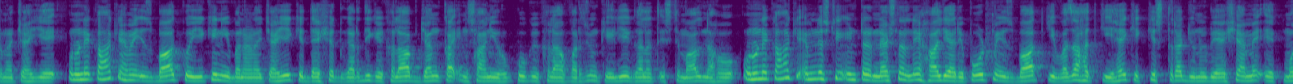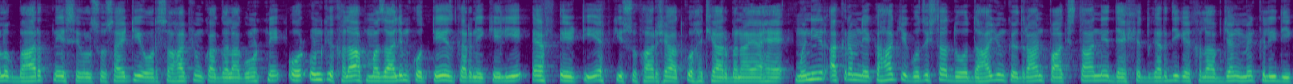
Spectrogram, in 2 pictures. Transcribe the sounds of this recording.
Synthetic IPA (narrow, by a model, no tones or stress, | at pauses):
ɾnat͡ʃaːɦieːʊnɦõːnekɐɦakeɦɐmẽɪs̬baːt̪̚kojɐkiːnibɐnaːnat͡ʃaːɦieked̪ɛːʃəd̪ɡɐɾd̪ʱikexɪlaːfd͡ʒɐ̃ŋɡkaʔɪ̃nsaːniɦʊkuːkːexɪlaːfʋɐɾzijõkelieɣɐlət̪ɪst̪eːmaːlnɐɦoːʊnɦõːnekɐɦakeʔɛmnəsʈiɪ̃ɳʈəɾnɛːʃnəlneɦaːlijaɾɪpoːɾʈmẽɪs̬baːt̪kiʋɐzaːɦət̪kiɦɛkekɪst̪ɐɾad͡ʒɐnuːbieːʃijamẽʔeːkmʊlk̚bʱaːɾət̪nesɪʋəlsoːsaːɪʈiɔːɾsɐɦaːfʰijõkaɡɐlaɡõːʈʰneɔːɾʊnkexɪlaːfmɐzaːlɪmkot̪eːzkɐɾnekelieɛfeːʈiɛːfkisʊfʰaːɾɪʃaːt̪koɦɐt̪ʰijaːɾbɐnaːjaɦɛːmʊniːɾɐkɾəmnekɐɦakeɡʊzəʃt̪ad̪oːd̪ɐɦaːjõked̪ɔɾaːnpaːkɪ̥st̪aːnːed̪ɛːʃəd̪ɡəɾd̪ikexɪlaːfd͡ʒɐ̃ŋɡmẽkɐliːd̪i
